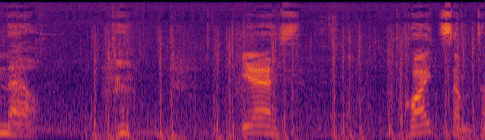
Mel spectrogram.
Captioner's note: laugh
